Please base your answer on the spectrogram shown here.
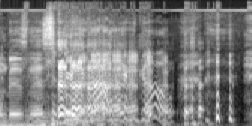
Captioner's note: laughter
